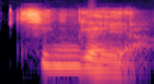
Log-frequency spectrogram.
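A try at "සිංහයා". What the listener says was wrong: சிங்ஹயா, சிங்ஹயா, சிங்கயா இல்ல சிங்ஹயா. சிங்ஹயா, சிங்ஹயா.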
